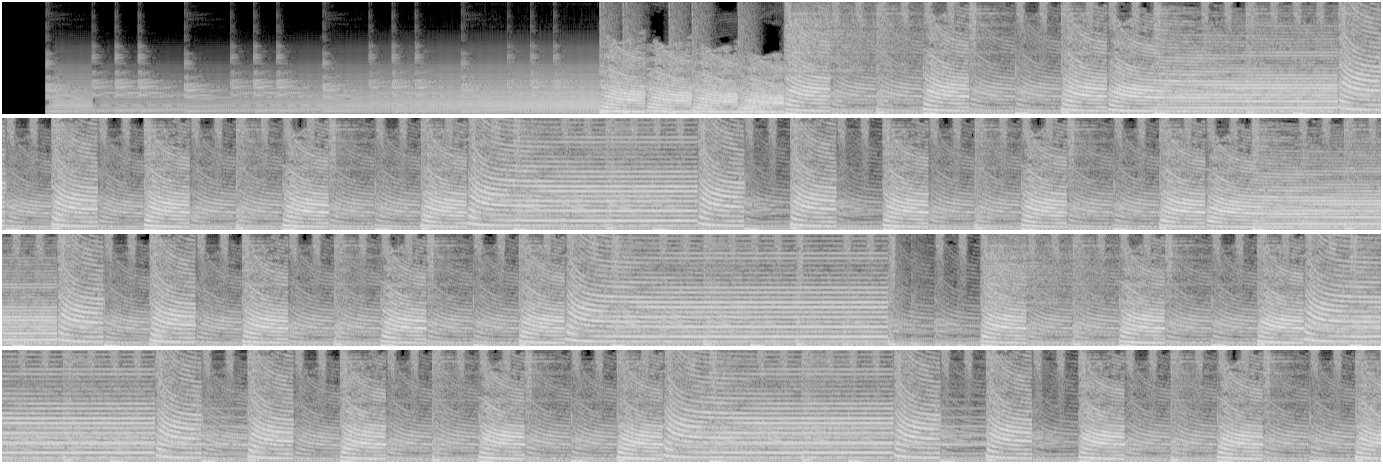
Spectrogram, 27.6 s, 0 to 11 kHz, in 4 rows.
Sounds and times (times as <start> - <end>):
Music: 0.2 - 27.5
Air horn, truck horn: 3.0 - 27.5.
